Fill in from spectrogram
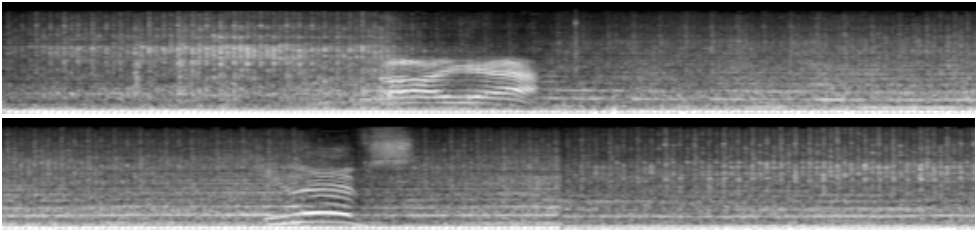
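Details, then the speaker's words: Farmall H tractor, first start after winter, moving after warm-up: rear end grease still thick from cold, so only a moderate steady gear whine over low engine rumble instead of the usual horrendous rear-end gear whine. "tell you that rear end grease is still thick enough from being cold that it only has a kind of bad gear wine instead of the horrendous bad gear wine that it normally has"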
